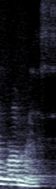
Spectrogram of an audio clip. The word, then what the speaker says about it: Lummus: senate for a year let's see how we pronounce her name before we give her a call here it is cynthia lummus lummus okay all right um yeah i don't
